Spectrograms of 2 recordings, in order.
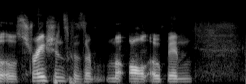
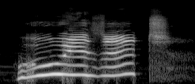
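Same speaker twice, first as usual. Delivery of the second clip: put-on very high-pitched, loud elderly voice, called out; 6 dB louder than usual. Someone behind a door answers a knock, in an old voice. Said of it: "You hear this old voice".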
